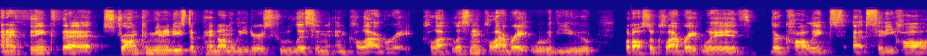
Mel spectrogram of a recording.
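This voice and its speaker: A man talks at a fairly quick pace, his pitch varying in an ordinary way, with a quiet background. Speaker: council candidate. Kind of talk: candidate introduction speech. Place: home room. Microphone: video call.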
